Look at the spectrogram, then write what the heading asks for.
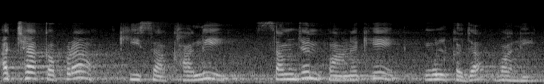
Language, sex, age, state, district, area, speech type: Sindhi, female, 30-45, Rajasthan, Ajmer, rural, spontaneous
